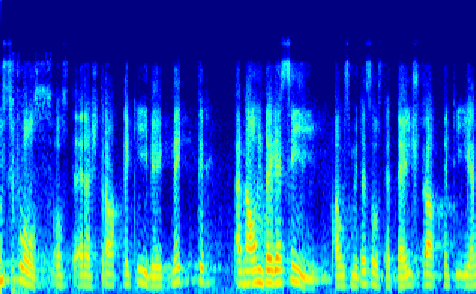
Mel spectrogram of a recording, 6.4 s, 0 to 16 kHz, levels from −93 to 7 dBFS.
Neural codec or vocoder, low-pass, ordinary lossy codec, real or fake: codec, 16 kHz, 2 kbps, FreqCodec, smaller model; 7.2 kHz; Opus, 24 kbps; fake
